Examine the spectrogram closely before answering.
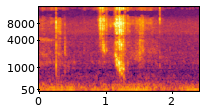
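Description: Tape peels off a roll with a brief tearing sound.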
